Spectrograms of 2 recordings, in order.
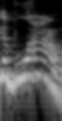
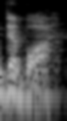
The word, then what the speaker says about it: Dubois: Dean Dubois. Dean DeBlau. All right. Dubois. DeBlau? You don't pronounce the L? Dubois? All right. I Yeah, believe it is Dubois. French. You got to say it like you're Waluigi.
